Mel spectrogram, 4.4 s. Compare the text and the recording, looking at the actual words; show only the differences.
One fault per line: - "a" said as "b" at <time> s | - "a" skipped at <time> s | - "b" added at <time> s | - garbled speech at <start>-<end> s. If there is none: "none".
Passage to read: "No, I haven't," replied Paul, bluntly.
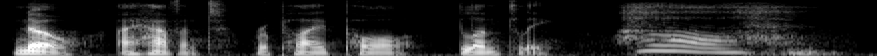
none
